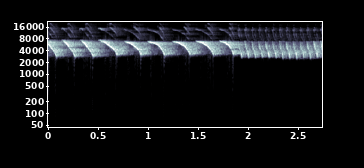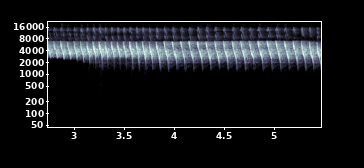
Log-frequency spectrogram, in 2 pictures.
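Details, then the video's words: Female canary singing to lure a male, vigorous isian-style lure and tutor song: a quick run of descending sweeps in the first two seconds gives way to a long, steady, rattling high trill. "Pancingan dan masteran burung kenari gacor cengkok isian"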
